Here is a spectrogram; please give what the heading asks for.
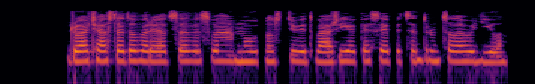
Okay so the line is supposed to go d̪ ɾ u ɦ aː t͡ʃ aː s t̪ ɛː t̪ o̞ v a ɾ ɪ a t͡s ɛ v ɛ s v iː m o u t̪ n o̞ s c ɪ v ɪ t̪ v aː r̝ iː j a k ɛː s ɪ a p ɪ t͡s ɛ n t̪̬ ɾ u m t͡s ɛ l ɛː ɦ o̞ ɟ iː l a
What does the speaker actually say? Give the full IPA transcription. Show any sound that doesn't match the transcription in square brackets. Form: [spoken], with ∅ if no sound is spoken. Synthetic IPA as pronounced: d̪ ɾ u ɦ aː t͡ʃ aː s t̪ ɛː t̪ o̞ v a ɾ ɪ a t͡s ɛ v ɛ s v [ɛː] m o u t̪ n o̞ s c ɪ v ɪ t̪ v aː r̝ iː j a k ɛː s ɪ [ɛ] p ɪ t͡s ɛ n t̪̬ ɾ u m t͡s ɛ l ɛː ɦ o̞ ɟ iː l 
